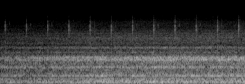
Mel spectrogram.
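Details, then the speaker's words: Chinese 12V diesel air heater, 5kW or 8kW, first run, drawing 35 W, warming up and settling at heat level one: steady fan whir with faint tones and a soft regular fuel-pump tick about four times a second; normal running. "it's starting to get warm really nice this thing is settling down at heat level one"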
